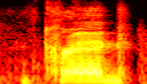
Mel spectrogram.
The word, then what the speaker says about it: Craig: How does Craig rhyme with egg? Because it does. Okay, that one I do know. Craig, like Daniel Craig. Craig.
